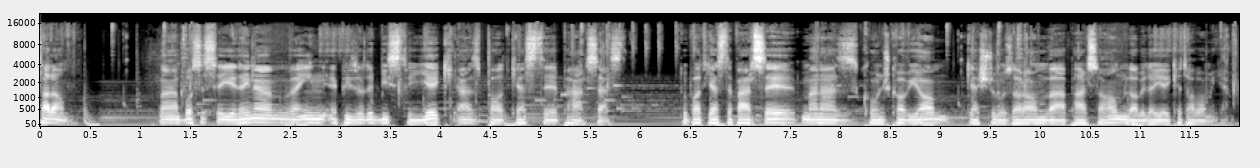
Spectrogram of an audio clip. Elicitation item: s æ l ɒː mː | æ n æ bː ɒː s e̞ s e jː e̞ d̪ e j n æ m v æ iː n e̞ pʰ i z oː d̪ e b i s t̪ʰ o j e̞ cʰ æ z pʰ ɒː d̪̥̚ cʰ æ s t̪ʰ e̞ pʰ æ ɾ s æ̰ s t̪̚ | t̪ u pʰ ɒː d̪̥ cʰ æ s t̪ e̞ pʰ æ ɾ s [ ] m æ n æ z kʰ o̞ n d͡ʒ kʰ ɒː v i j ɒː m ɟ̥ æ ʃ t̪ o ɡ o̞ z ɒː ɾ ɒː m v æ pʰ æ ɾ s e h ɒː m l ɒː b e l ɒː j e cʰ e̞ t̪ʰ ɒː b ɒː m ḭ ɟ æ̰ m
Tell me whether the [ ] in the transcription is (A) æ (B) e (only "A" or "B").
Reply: B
